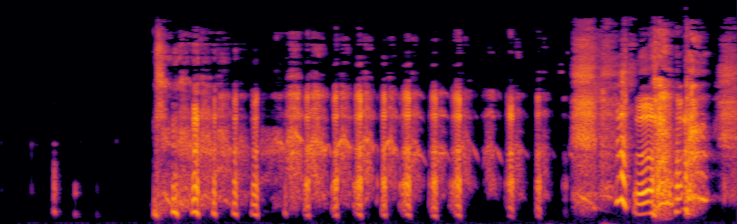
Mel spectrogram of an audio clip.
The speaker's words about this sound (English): just coughed in your freaking face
